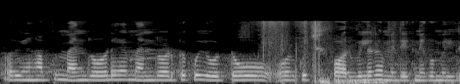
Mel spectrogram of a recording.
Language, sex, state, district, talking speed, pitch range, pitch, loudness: Hindi, female, Rajasthan, Jaipur, 270 wpm, 190-205 Hz, 200 Hz, -21 LUFS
